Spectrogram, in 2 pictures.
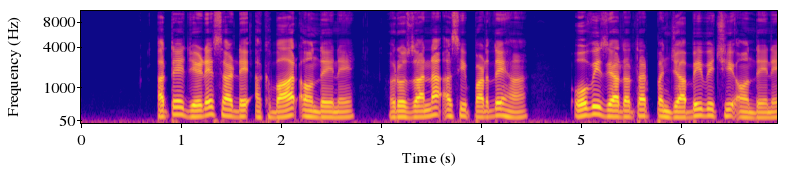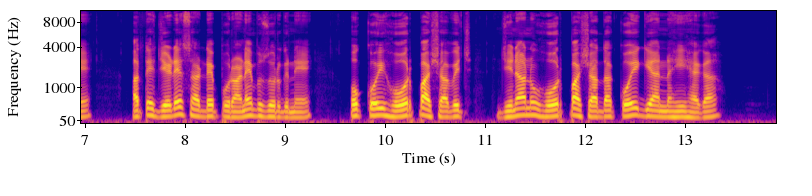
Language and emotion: Punjabi, neutral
